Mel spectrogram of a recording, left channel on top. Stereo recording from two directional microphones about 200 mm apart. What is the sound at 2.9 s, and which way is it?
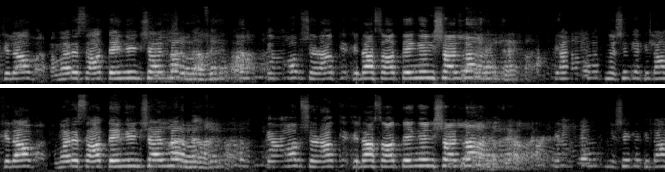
Speech, 45° right (ahead or behind).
